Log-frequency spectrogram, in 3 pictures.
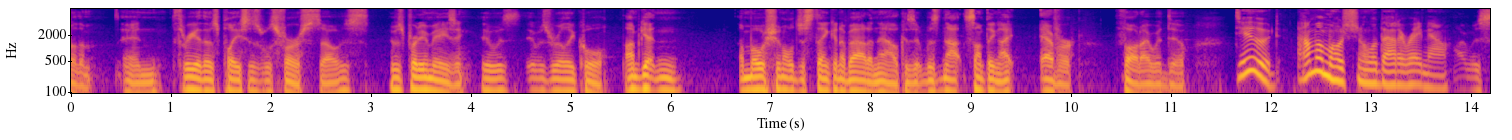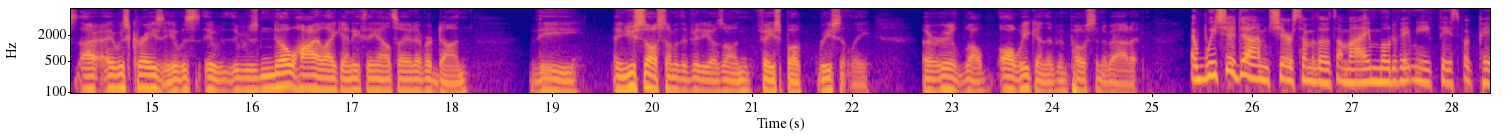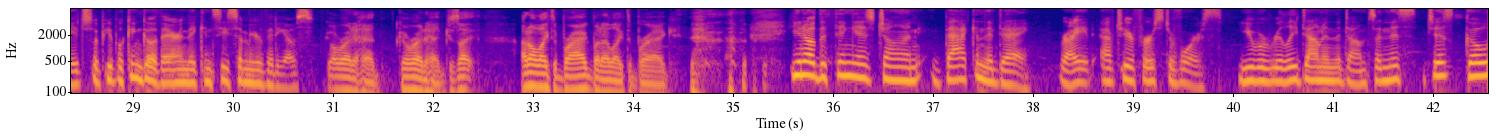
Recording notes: Live from the Road. On the grounds of a Disney resort.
